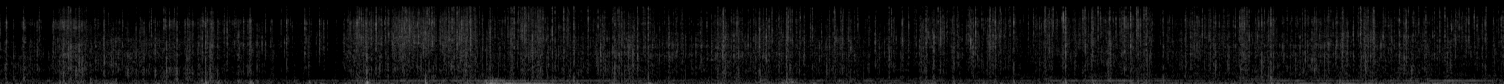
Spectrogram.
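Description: Fingertips scratch and crinkle a thin, hollow Daily Prophet printed paper bag up close, producing a dense, continuous stream of bright, papery crackles and rustles. A faint low hum sits steadily underneath throughout.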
